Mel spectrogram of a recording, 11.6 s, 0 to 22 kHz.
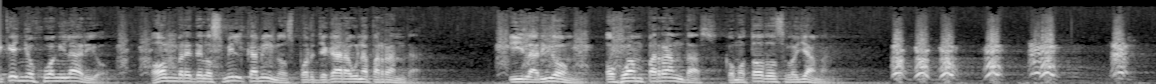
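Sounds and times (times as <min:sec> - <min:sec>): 
speech: 0:00.0 - 0:04.3, 0:05.0 - 0:08.4
dogs barking: 0:01.1 - 0:02.1, 0:08.9 - 0:11.5.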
